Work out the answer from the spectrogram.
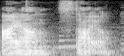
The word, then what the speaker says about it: IMSTYLE: it's pronounced I'm style here's how you pronounce it like I am style I'm style isn't this such a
